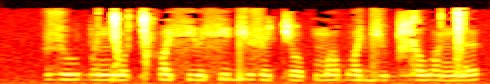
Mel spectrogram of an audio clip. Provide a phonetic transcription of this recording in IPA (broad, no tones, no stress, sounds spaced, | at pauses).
z u b ʌ ŋ͡ǀ o ǀʰ ɔ sʲ u sʲ ʌ dʲ u z ə c o p m ɔ b ɔ dʲ u b ʑ ɔ w ɔ ŋ͡ǀ ə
